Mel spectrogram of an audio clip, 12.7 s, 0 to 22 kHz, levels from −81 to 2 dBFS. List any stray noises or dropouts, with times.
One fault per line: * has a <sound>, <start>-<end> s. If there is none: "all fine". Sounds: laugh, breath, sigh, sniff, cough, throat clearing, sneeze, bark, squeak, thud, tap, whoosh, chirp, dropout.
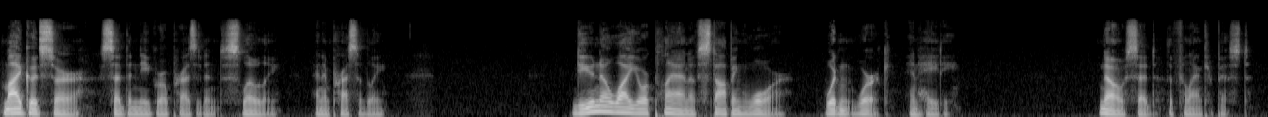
all fine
